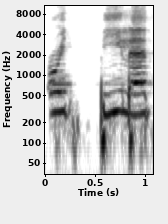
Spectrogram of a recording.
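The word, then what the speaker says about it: عُطِّلَتْ: keempat di sini tadi Ibu kurang tasydidnya kurang gitu ya. Maksudnya teh Yang belum kelihatan kalau dia itu hurufnya bertasydid. Di sini kan ada wa idal aisyaru utilat. Jadi oh, dari ain dimasukkan ke to.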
